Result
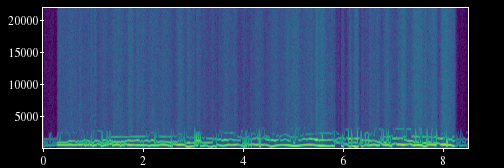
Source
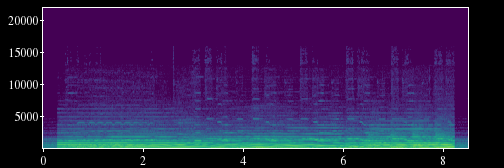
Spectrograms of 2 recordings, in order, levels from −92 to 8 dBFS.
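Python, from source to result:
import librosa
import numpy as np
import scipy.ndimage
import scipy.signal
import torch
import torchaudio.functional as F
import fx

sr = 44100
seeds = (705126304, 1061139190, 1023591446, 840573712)

y = fx.sine_speech(x, sr)
y = fx.notch(y, sr, hz=830.0, q=12.0)
y = fx.mod_noise(y, sr, seeds[0], snr_db=31)
y = y * 10.0 ** (4.5 / 20.0)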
